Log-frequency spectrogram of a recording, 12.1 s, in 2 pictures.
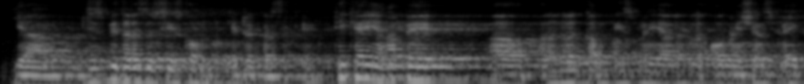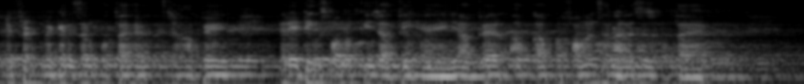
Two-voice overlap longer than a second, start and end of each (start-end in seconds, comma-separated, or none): none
